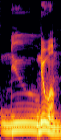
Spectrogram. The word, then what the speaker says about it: Newham: I live in the Australian town Newham, except it's pronounced Newham.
